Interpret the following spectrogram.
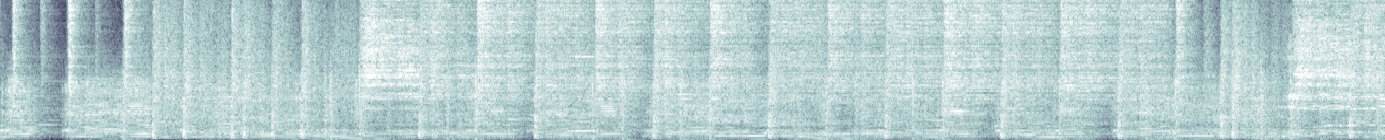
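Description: A live band plays an up-tempo number on electric guitar, keyboard and drum kit, with a brief break about half a second in before the full band comes back in.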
